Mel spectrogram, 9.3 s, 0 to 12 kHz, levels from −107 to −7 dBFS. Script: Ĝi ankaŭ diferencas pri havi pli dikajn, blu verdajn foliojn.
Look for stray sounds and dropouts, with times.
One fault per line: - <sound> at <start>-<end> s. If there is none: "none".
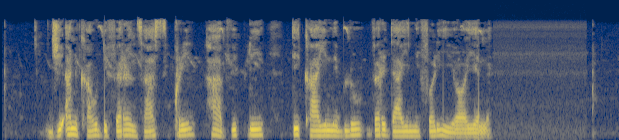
none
